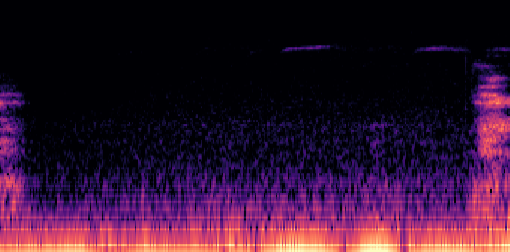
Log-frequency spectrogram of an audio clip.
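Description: Faint birds chirp outside a large window on a sunny day, with a few thin high tweets scattered over a quiet background hiss. No one speaks during the chirping.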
